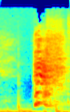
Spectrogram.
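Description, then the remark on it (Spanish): A single loud sneeze bursts out after a brief quiet intake of breath, a sharp explosive blast that trails off over about half a second. “Salud. Gracias.”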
